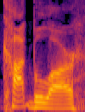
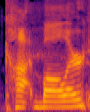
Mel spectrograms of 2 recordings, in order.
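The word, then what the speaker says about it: köttbullar: It's like Kotbular. – It's pronounced Kotballer.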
